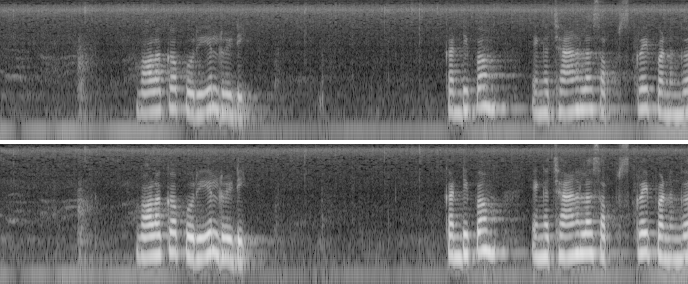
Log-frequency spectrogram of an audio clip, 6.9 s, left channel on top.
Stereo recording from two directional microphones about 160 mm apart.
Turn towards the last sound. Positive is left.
turn(degrees=-20)  # may be behind; listen again after turning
